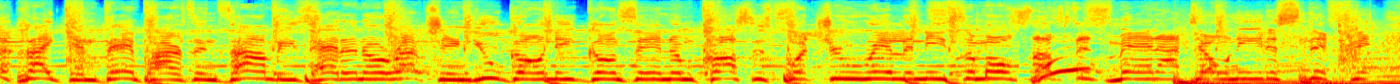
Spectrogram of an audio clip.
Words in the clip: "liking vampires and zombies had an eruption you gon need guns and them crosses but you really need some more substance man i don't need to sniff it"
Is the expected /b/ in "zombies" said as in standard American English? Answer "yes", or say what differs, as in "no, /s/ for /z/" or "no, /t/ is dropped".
yes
